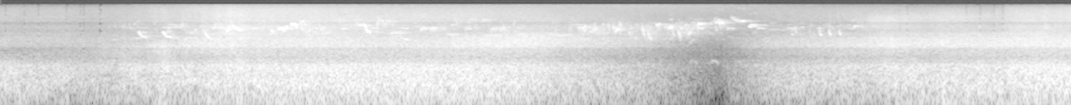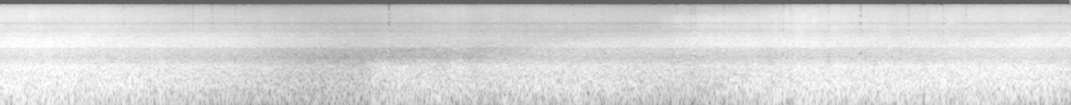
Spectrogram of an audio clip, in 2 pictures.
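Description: Wind and sea noise on a cruise ship's open deck, with the rush of the ship's wake along the hull. It swells and fades every several seconds, with a thin, wavering high whistle during the first swell and a brief sharp drop about nine seconds in.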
